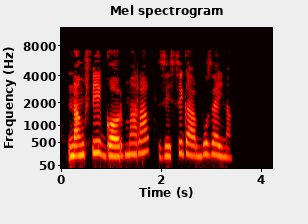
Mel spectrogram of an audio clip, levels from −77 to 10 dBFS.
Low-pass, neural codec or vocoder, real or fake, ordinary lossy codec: 7.2 kHz; none; real; Opus, 64 kbps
